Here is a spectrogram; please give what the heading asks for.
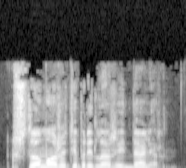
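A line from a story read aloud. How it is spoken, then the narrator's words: Haughty lordly voice. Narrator (Russian): тем же барским голосом осведомился Сварог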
